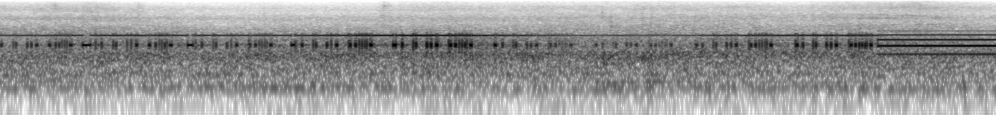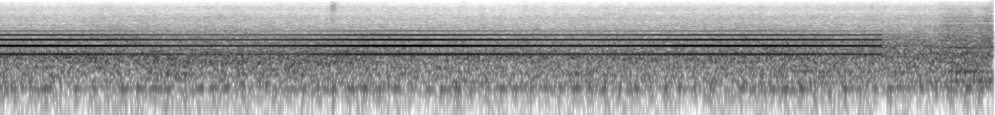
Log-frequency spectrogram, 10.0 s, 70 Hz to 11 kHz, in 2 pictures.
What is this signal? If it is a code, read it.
Weather fax (radiofax), 120 lines a minute, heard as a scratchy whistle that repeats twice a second, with radio static, fading, room echo and street noise.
